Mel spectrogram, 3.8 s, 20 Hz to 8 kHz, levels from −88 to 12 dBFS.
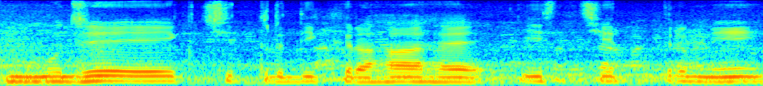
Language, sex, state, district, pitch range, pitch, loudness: Hindi, male, Madhya Pradesh, Katni, 120-135 Hz, 125 Hz, -15 LUFS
